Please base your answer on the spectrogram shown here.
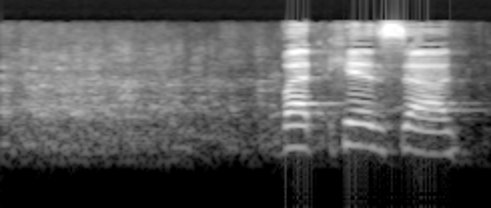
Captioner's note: laughter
